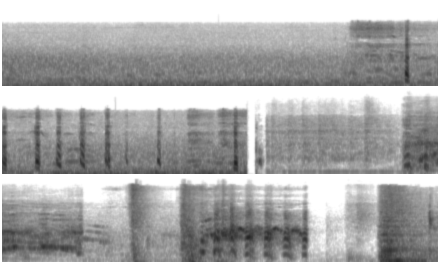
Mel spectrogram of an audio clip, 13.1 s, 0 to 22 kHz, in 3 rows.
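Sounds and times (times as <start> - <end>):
people laughing and talking: 3.5 - 7.0
sharp slap-like knock: 10.0 - 10.7.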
